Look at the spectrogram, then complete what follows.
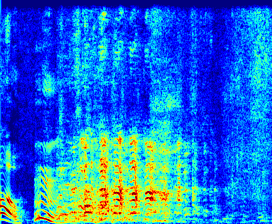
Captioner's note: laughter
